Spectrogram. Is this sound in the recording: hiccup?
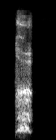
yes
